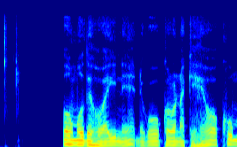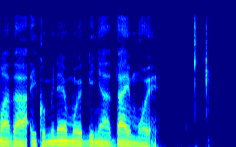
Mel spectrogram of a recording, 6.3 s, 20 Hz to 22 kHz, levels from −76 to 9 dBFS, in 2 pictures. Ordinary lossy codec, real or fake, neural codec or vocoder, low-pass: Opus, 64 kbps; fake; autoencoder, 48 kHz, 128 numbers a frame, DAC-VAE, trained on Japanese speech; 14.4 kHz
